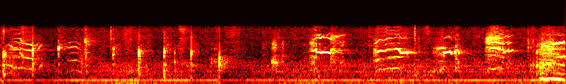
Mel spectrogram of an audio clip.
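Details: Litter of seven-week-old Yorkshire Terrier puppies, four males and one female, giving rapid high yips and quavering whines that overlap one another, over a constant low electrical hum.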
